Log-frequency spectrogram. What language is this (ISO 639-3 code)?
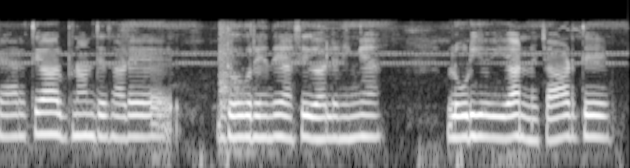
doi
